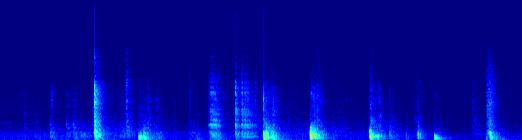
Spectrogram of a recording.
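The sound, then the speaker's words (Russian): A door opens as a man comes in from a garden, heard as many irregular wooden knocks, bumps and clatters, fairly faint and spread across the whole stretch. “В двери из сада входит мужчина, это граф.”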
